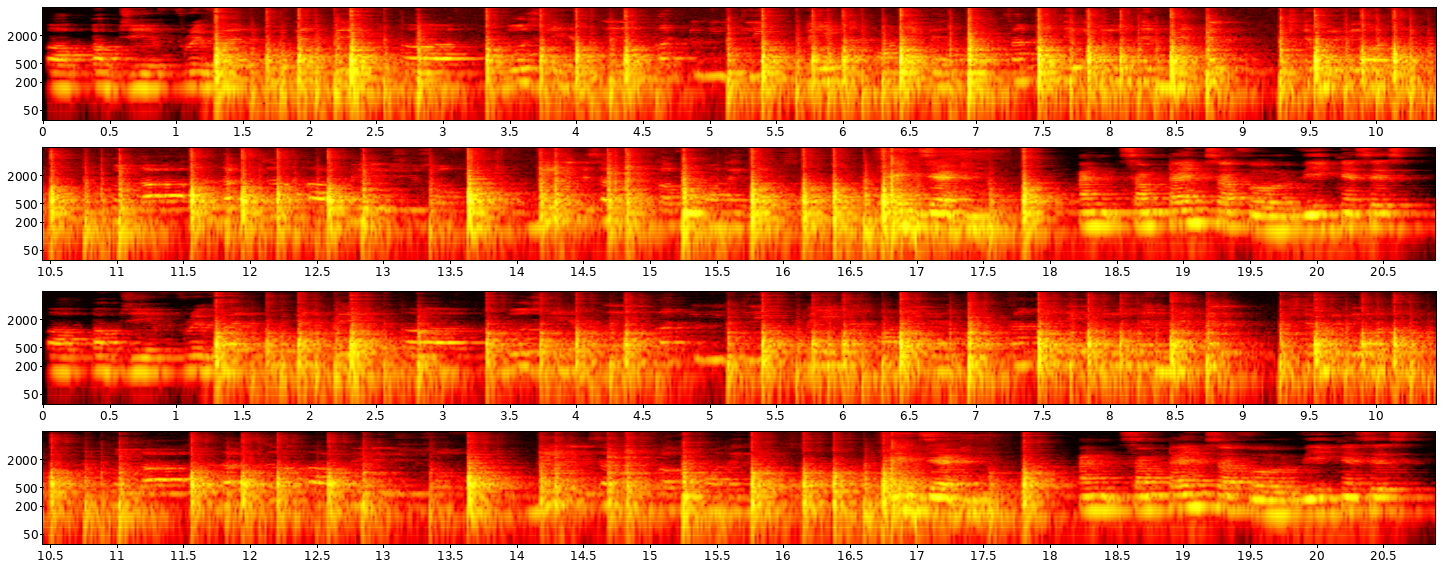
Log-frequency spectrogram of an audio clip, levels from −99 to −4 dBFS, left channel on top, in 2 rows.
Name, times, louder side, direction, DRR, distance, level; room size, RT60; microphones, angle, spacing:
voice 1, 0.0-6.9 7.2-9.0 9.3-10.3 10.9-13.6 14.0-16.1, left 2 dB, 70° left, 0 dB, 5.2 m, -39 dB
sound 1, 1.2-3.0 3.3-4.6 5.1-8.9 9.3-13.0 13.3-17.9, left 3 dB, 50° left, 0.9 m, -29 dB
voice 2, 16.7-17.7 18.2-20.6, left 1 dB, 30° left, 0 dB, 1.6 m, -32 dB
27.0 x 10.0 x 4.6 m, 0.87 s
head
